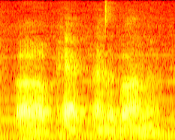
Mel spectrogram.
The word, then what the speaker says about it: Pat Panavana: Pat Panavana, did I say it right? Because I always say it differently each time we go. You did this time.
